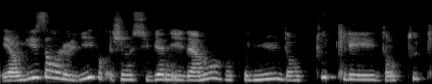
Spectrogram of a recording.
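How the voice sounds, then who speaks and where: Her voice sits fairly high, and this woman's pitch shifts in a normal way as she talks. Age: 60s. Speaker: coach and psychotherapy practitioner. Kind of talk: interview testimony.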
